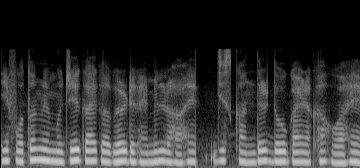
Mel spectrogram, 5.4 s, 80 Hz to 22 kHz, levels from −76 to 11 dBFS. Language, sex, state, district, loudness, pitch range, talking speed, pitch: Hindi, female, Arunachal Pradesh, Papum Pare, -15 LUFS, 190-205 Hz, 190 wpm, 195 Hz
